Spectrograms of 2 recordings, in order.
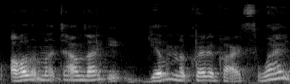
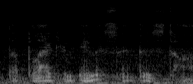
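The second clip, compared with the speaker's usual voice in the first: whisper; 14 dB quieter than usual. Real, not acted. Sarcastic aside.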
